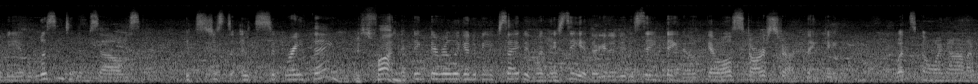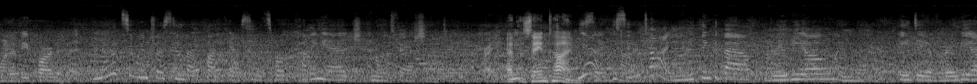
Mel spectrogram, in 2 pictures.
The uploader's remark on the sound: Long Island Library Conference Mini Episode. We were recording in a crowded hotel lobby so there is a lot of background noise but it still sounds good!! Thank you to the Long Island Library Conference for allowing us to record at their wonderful annual event!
